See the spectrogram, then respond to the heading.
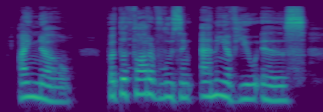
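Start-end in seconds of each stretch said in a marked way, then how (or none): none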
